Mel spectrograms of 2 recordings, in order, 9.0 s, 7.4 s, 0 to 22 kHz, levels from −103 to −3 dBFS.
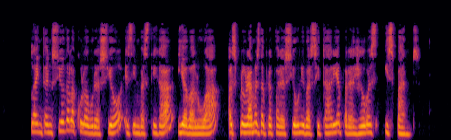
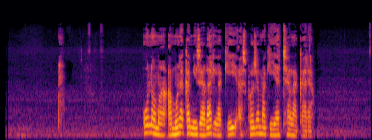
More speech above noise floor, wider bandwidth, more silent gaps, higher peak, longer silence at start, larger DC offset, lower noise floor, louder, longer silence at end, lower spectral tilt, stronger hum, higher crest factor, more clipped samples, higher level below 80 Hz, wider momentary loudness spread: first, 55 dB vs 37 dB; about the same, 11.5 kHz vs 11 kHz; neither; second, -10 dBFS vs -6 dBFS; second, 0.6 s vs 1.15 s; neither; first, -82 dBFS vs -59 dBFS; second, -28 LUFS vs -23 LUFS; second, 0.65 s vs 1.2 s; about the same, -5 dB/octave vs -5.5 dB/octave; neither; about the same, 18 dB vs 20 dB; neither; second, -78 dBFS vs -72 dBFS; second, 7 LU vs 19 LU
